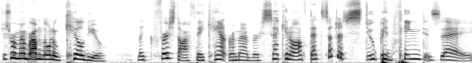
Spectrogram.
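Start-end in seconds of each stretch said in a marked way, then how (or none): 0.0-1.4 very fast, rapid-fire, raised, high-pitched delivery. Retelling a killer's line before a shovel killing: said very fast. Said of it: "would say very fast".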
